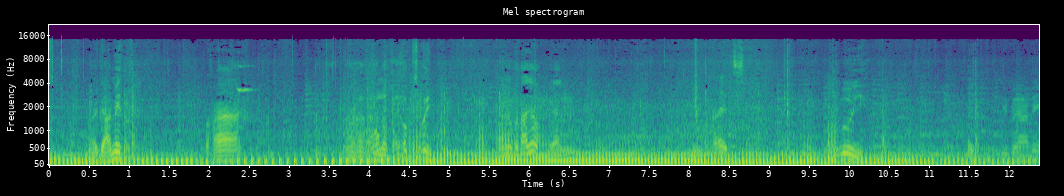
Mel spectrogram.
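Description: Small motorcycle engine running with a rapid, even firing beat, louder in the middle and easing off near the end; short bits of talk come over it.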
